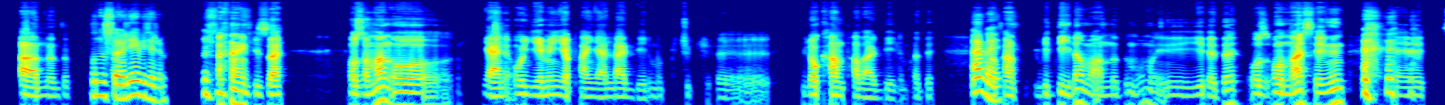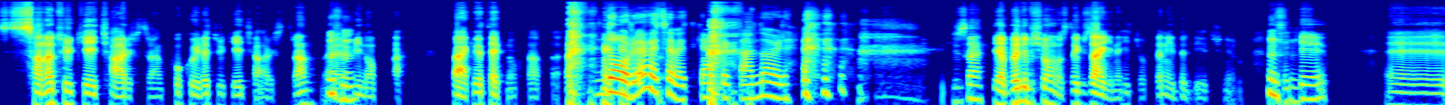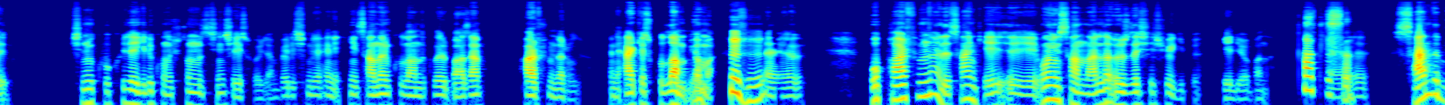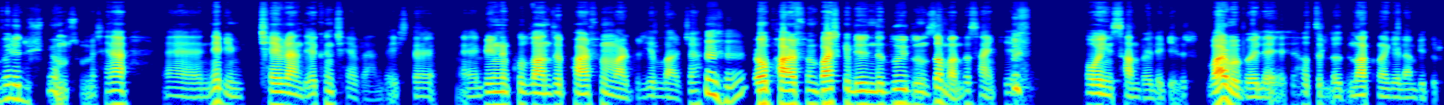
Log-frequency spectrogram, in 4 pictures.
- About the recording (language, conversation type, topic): Turkish, podcast, Hangi kokular seni geçmişe götürür ve bunun nedeni nedir?
- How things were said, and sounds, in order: chuckle; tapping; chuckle; chuckle; chuckle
